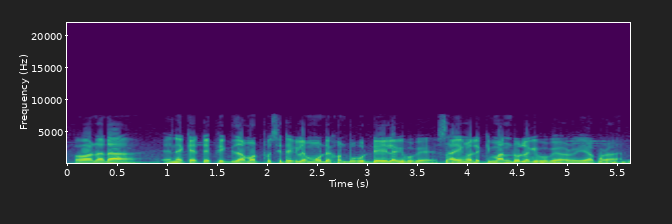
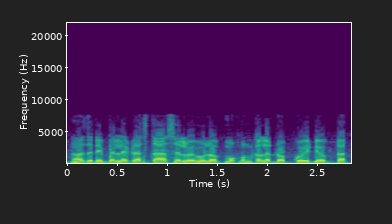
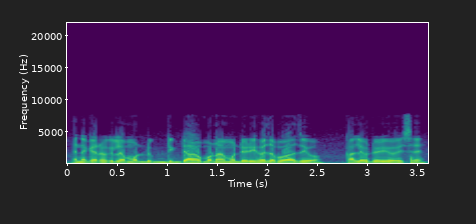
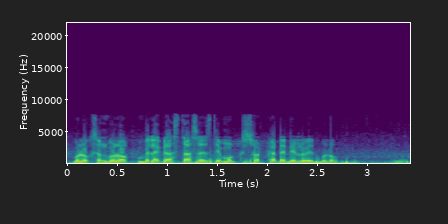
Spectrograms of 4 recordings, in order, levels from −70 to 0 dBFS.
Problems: constant background noise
